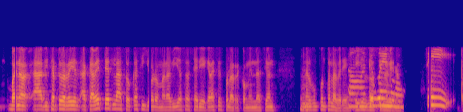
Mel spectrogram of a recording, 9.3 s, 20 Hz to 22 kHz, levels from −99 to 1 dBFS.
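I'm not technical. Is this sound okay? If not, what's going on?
No. Packet loss on an ADPCM call shows up three times: at 0.3 s just before "a dice" (about 20 ms missing), at 2.98 s just before "maravillosa serie gracias por", and at 8.58 s (about 40 ms each). Small chunks of the call never arrived and became sudden silence. The receiver predicts each moment of sound from the previous ones, so after each gap it starts from a wrong guess: speech returns with slight roughness, then settles.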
